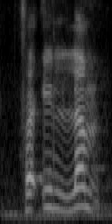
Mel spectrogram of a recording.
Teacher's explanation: لم یہاں اظہار کرنا ہے اور ادغام تو ہو رہا ہے، نون ساکن کے بعد لام مشدد ہے، تو یہاں ادغام بغیر غنہ ہے ۔ فإن لم، لم کو بھی لمبا نہیں کرنا، فإن لم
